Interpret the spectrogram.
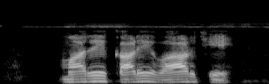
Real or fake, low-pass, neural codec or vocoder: real; 7.2 kHz; none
